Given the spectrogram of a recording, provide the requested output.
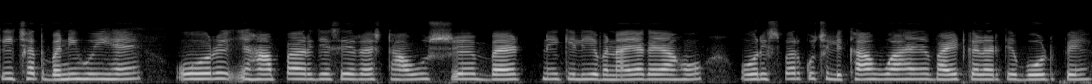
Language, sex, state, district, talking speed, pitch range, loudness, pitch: Hindi, female, Uttar Pradesh, Muzaffarnagar, 165 wpm, 235-250 Hz, -20 LUFS, 240 Hz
